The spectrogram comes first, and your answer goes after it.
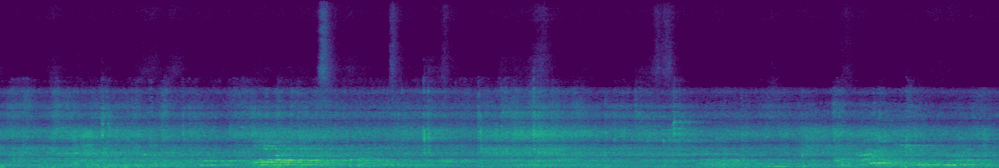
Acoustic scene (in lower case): subway station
